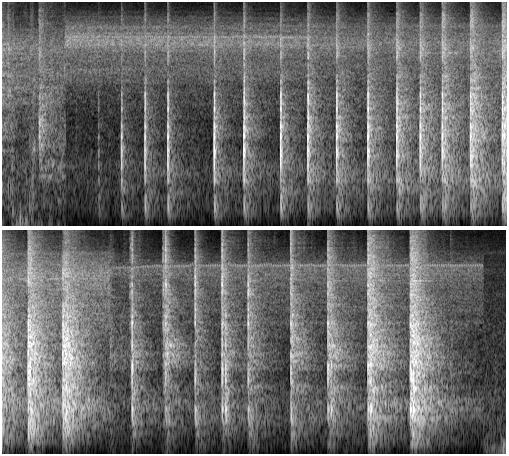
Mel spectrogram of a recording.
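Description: A hand hammer striking repeatedly, about two to three sharp blows a second with short ringing tails, working at a wooden corner post of a wire-mesh chicken coop frame. A steady high insect drone runs underneath.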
